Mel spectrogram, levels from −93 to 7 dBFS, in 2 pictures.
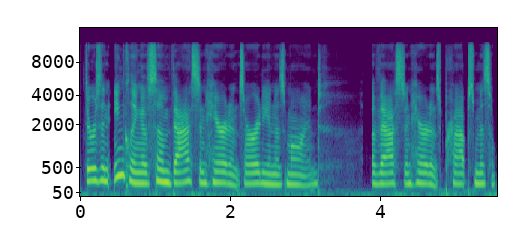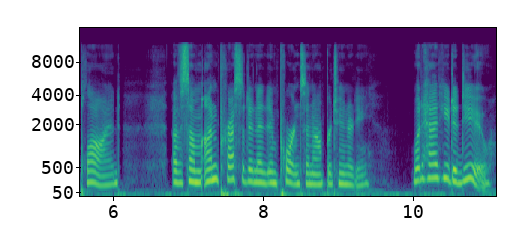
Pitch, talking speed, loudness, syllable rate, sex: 210 Hz, 140 wpm, -17 LUFS, 6.0 syllables/s, female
